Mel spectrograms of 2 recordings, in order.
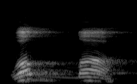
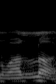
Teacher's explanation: Lam pada lafaz Allah dibaca sangat tebal.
